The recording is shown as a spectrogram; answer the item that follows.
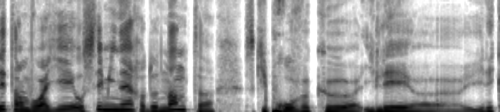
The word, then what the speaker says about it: Nantes: Alors en Aveyron, on prononce toutes les lettres, mais là, pour une fois, on prononce Nantes. Tu vois, il y a la subtilité. – Okay. – On prononce pas le E. Okay. Quand on prononce Nantes, teux, c'est Nantes en Bretagne.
